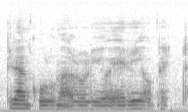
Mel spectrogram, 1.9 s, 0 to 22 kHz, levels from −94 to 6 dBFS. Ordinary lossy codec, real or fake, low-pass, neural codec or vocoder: none; real; none; none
